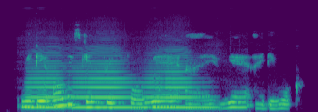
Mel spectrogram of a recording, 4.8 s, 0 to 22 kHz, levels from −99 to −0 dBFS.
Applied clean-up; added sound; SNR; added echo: neural mask model RNNoise.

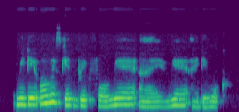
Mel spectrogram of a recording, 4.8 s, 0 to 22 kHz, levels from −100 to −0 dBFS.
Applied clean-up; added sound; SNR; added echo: none; none; none; none.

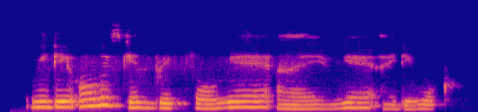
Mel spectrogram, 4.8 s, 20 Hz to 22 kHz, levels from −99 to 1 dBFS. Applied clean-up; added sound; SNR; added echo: neural mask model Resemble Enhance denoiser.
